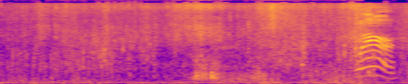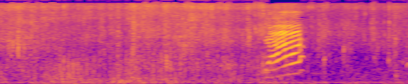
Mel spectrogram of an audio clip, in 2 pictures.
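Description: Wind buffeting the microphone over small waves lapping against the bank, with two brief, high-pitched voice calls, one in the middle and one near the end.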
